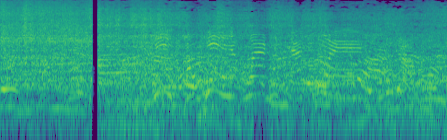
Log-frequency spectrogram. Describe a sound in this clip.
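A crowd of men and women chatter busily all around outdoors.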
